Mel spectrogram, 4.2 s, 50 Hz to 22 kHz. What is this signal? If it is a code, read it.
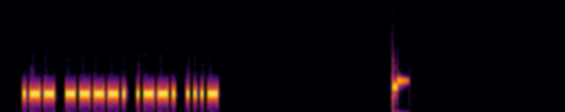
Morse code, heard as a keyed tone, about 38 wpm, 700 Hz. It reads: W9PV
